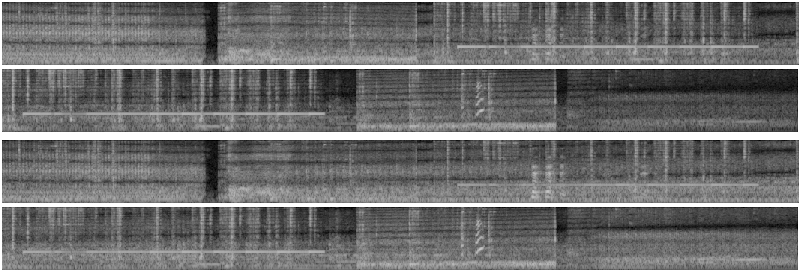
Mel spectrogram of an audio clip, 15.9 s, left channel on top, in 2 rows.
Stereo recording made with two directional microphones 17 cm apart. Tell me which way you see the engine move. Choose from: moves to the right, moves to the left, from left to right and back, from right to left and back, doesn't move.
moves to the right.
